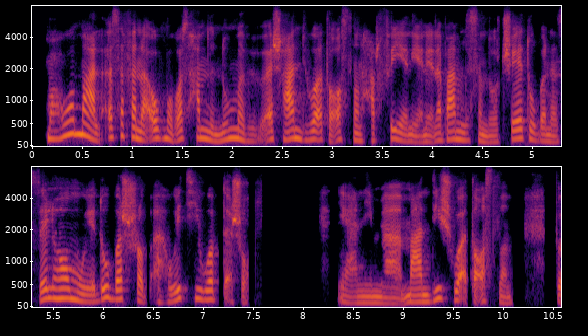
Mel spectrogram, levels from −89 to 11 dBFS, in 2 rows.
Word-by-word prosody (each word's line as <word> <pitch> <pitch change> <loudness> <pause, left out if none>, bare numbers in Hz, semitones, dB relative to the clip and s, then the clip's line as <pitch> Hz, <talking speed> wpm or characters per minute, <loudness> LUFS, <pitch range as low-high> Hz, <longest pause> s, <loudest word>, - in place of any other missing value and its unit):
ما 185 - 0
هو 275 +7 +2
مع 265 -5 +6
الأسف 220 +3 -1
أنا 200 -5 +4
أول 195 +1 +1
ما 185 - -1
باصحى 195 +4 -1
من 185 -4 0
النوم، 160 +8 -2
ما 185 - +1
بيبقاش 155 +5 -1
عندي 185 -4 +3
وقت 175 -1 +1
أصلًا 150 -2 -3
حرفيًا 150 +2 -3
يعني، 130 -1 -3
أنا 155 - -1
باعمل 170 +1 +2
الساندوتشات 155 +7 -1
وبانزّلهم 185 - +1
ويا 145 -3 -1
دوب 210 +5 +1
أشرب 195 -6 +3
قهوتي 205 +7 -4
وأبدأ 195 0 -1
شغل. - - +2 0.9
يعني 125 0 -5
ما 110 -3 0
ما 140 - 0
عنديش 145 +10 +1
وقت - - +2
أصلًا - - -3 0.4
ب - - -2
175 Hz, 195 wpm, -26 LUFS, 140-200 Hz, 0.9 s, مع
